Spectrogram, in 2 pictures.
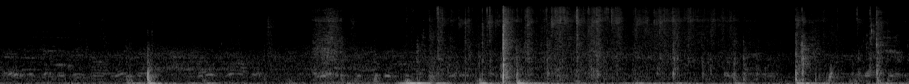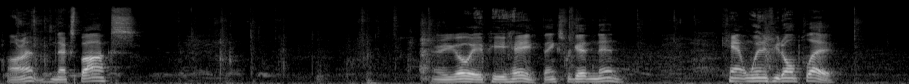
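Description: Cardboard boxes and foil packs rustle and tap as they are handled.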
